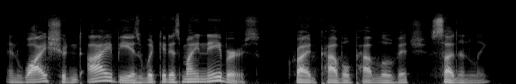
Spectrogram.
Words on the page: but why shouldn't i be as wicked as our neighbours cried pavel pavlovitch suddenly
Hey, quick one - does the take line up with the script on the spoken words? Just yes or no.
no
